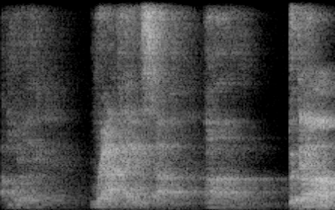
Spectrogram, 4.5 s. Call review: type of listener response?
listening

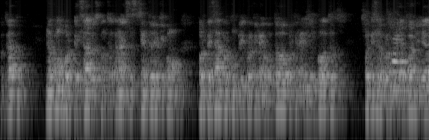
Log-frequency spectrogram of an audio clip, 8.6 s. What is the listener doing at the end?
taking over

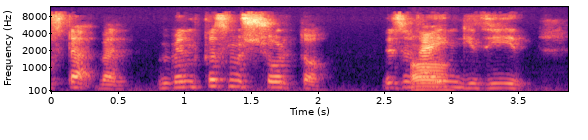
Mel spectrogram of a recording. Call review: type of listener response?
listening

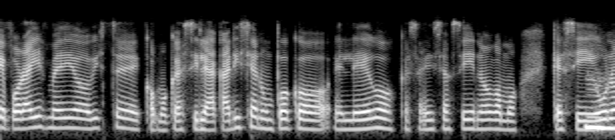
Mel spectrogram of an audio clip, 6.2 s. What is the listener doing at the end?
listening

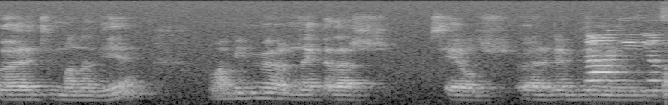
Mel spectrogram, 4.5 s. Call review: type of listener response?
taking over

